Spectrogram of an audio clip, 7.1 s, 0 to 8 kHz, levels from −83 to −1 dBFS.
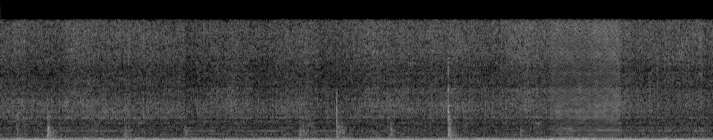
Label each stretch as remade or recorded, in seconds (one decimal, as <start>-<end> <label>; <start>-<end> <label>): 0.0-5.5 recorded; 5.5-6.2 remade; 6.2-7.1 recorded

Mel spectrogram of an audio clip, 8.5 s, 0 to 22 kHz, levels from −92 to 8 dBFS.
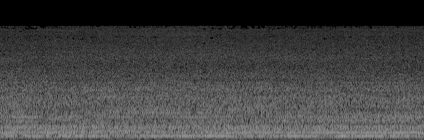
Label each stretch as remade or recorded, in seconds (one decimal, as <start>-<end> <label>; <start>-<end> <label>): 0.0-0.4 recorded; 0.4-1.7 remade; 1.7-3.9 recorded; 3.9-7.5 remade; 7.5-8.5 recorded

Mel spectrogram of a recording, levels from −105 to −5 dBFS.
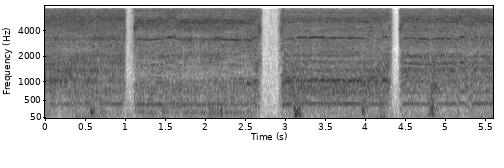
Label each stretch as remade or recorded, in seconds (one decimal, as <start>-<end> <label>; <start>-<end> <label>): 0.0-1.0 remade; 1.0-1.7 recorded; 1.7-2.2 remade; 2.2-5.6 recorded

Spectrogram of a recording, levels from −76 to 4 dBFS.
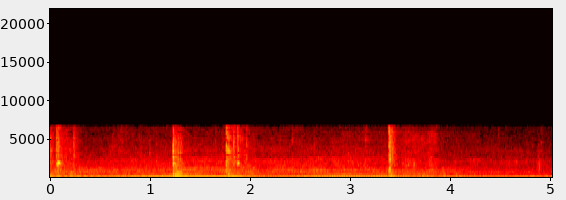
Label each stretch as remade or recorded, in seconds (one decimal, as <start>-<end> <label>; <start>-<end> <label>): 0.0-2.7 recorded; 2.7-4.3 remade; 4.3-5.0 recorded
